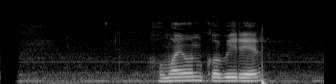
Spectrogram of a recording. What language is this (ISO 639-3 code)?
ben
